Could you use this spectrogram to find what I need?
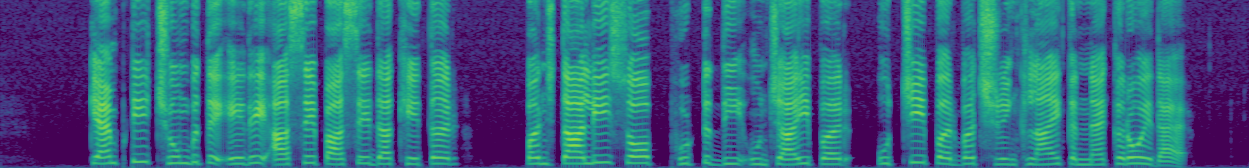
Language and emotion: Dogri, neutral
